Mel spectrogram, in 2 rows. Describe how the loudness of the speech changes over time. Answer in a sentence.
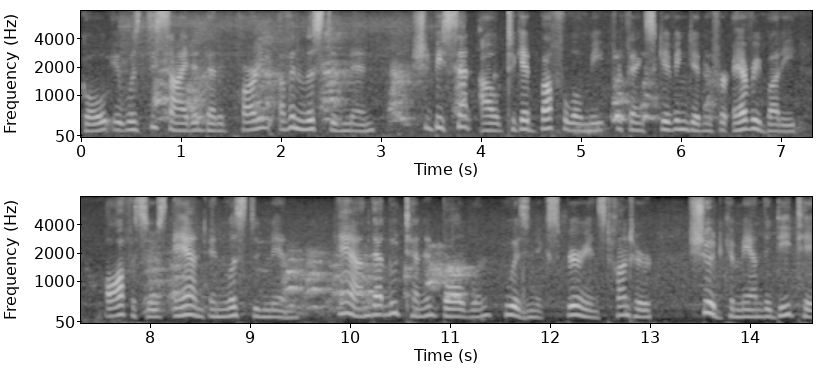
The volume of the speech stays about the same.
